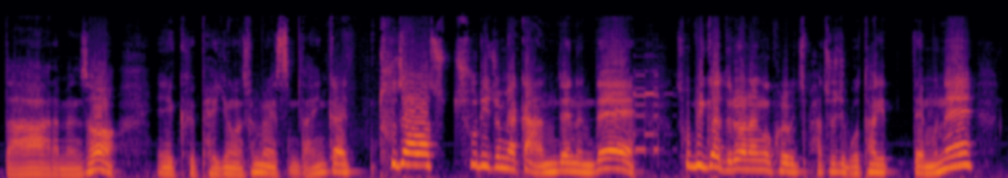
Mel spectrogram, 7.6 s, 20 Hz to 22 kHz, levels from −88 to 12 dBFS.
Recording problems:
distortion; slight; 6% of the sound clipped
phone ringing; faint; at 5 s; peak 15 dB below the speech

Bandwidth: 15.5 kHz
